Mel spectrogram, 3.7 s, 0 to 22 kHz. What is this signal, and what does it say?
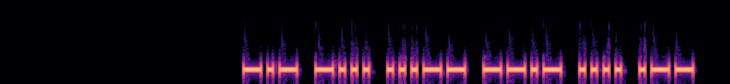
Morse code, heard as a keyed tone, about 40 wpm, 700 Hz. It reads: KB3QHW
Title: USA Call Signs - 6 Characters - Repeated 2x - 40wpm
